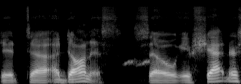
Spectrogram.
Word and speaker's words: Adonis: like highfalutin and be like, oh no, it's pronounced Who Mourns for Adonias.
